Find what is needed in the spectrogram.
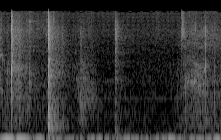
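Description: Handling knocks from setting a hot glue gun down on a craft table: a few separate clicks and knocks, the loudest about half a second in.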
